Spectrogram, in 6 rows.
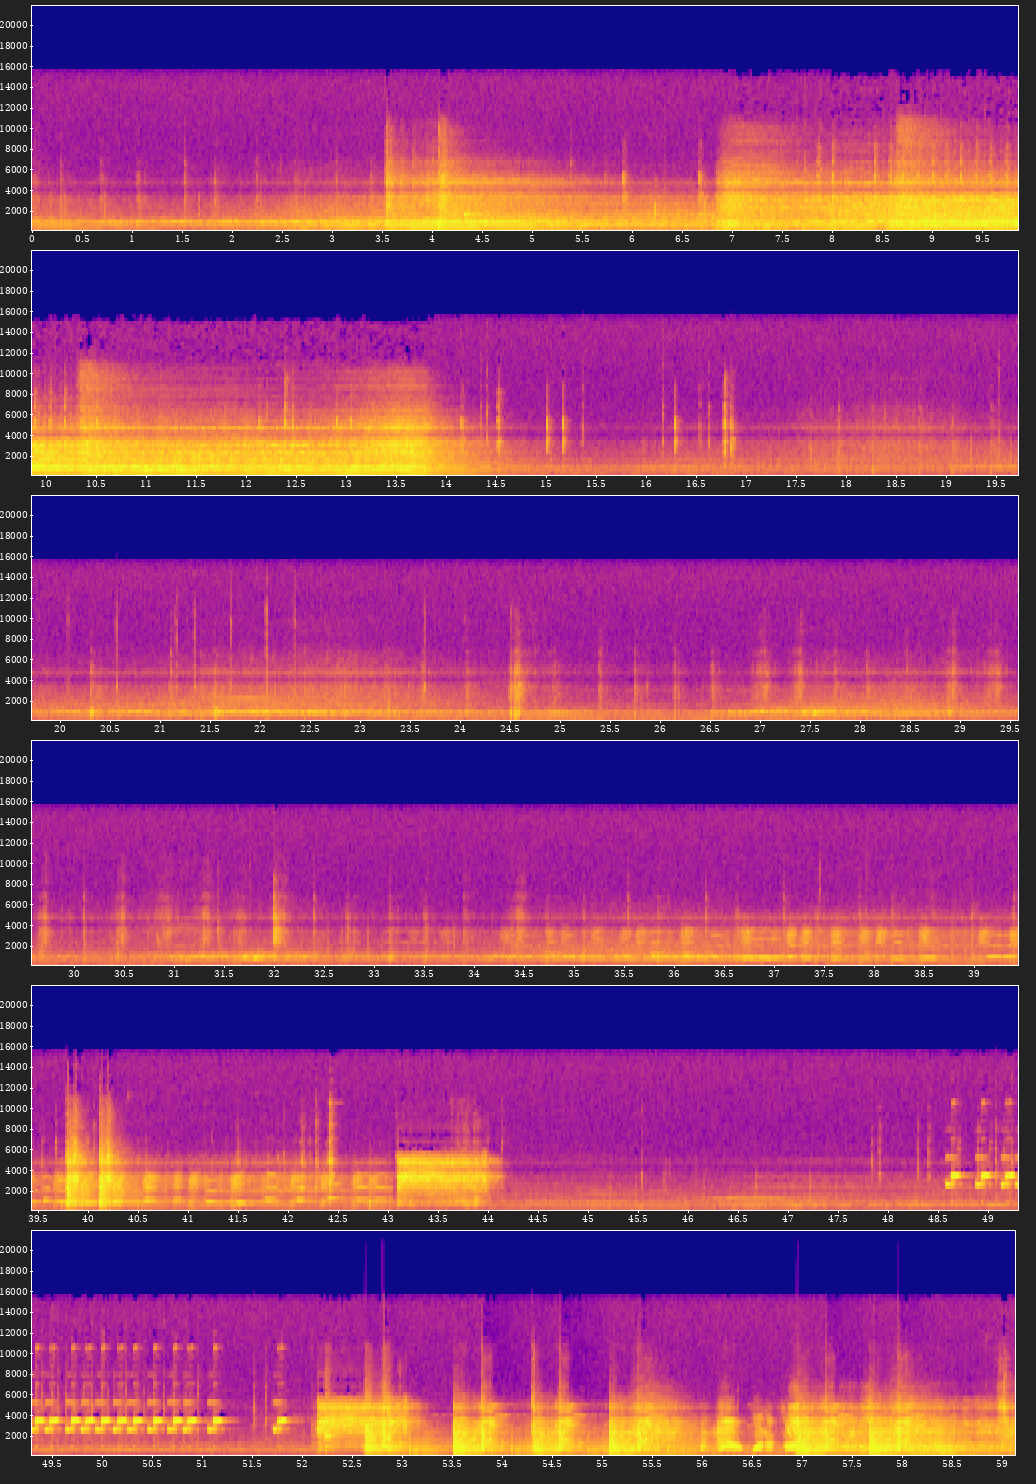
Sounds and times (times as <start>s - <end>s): Speech: 56.0s - 57.0s.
